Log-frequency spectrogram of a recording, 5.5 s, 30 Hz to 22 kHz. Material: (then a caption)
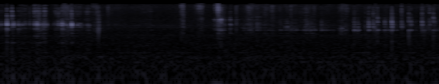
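Hardwood. A solid dark hardwood carving of a running horse on a base, about 30 cm long, is scratched and tapped with long artificial nails. Quiet, bright clicks and dry scratches come in scattered bursts with very short ring, the strongest taps clustered near the start.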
